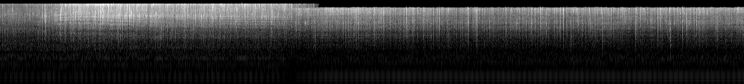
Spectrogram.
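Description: Dough sizzles and crackles steadily on a hot griddle.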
